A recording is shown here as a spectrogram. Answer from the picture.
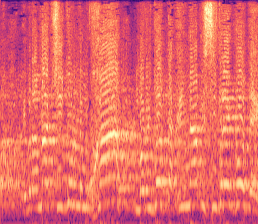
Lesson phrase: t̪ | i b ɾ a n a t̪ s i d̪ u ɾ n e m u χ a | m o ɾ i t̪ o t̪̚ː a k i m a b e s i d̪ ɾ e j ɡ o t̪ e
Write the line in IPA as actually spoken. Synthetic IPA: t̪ | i b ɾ a m a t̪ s i d̪ u ɾ n e m u χ a | m o ɾ i d̪ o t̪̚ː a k i n a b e s i d̪ ɾ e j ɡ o d̪ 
